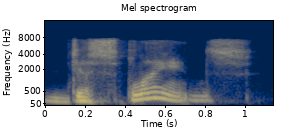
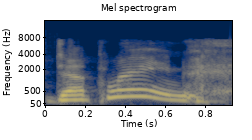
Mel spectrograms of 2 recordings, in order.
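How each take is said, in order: First: The S sounds in the name are pronounced. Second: The S sounds in the name are silent. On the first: "and you pronounce the S's" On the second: "because if we didn't, you would sound like Tattoo from Fantasy Island"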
